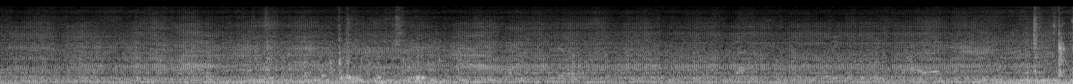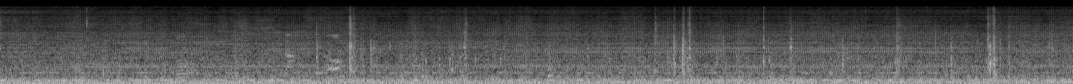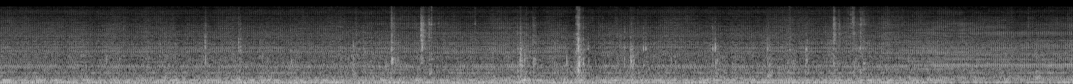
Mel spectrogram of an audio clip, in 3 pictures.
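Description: Bosch Classixx WTL6003GB condenser tumble dryer running: a steady motor and drum hum with scattered light clicks. About ten seconds in, the low hum steps up and grows fuller.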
